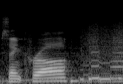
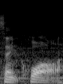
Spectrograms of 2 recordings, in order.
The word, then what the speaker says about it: St. Croix: at saint paul uh i'm not gonna say the tracks name saint craw so i say it wrong so if i say saint croix it's saint qua okay so it's saint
